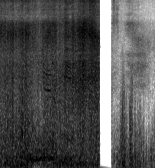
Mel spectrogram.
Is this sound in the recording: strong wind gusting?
yes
